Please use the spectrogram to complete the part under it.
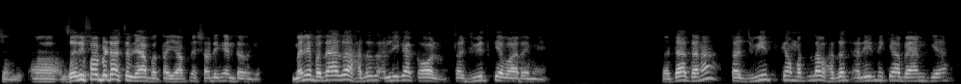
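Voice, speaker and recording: Male tajweed teacher, high voice, patient and repetitive, dull lo-fi class audio. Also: fairly quick. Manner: patient, repeats points, quizzes students; mixes English words into speech. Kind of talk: online class lecture. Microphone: online class audio.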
